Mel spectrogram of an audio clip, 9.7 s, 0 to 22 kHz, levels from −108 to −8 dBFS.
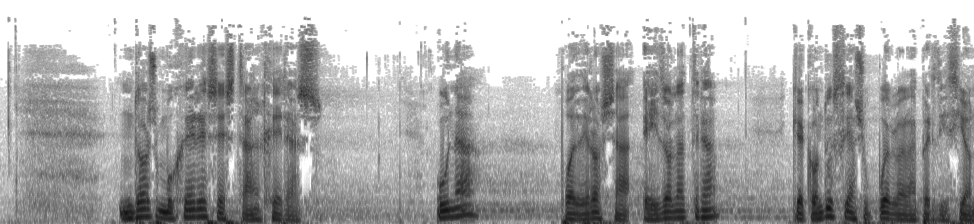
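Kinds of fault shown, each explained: No technical faults are audible.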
